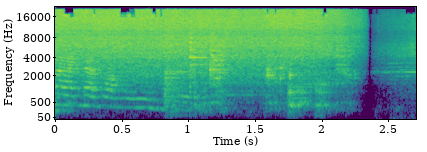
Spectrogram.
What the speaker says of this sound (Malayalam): ഏകദേശം നമ്മുടെ ഉള്ളിയൊക്കെ വഴന്ന് വന്നിട്ടുണ്ട്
